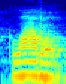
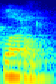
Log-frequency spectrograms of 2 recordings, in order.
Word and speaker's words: glottal: Okay, I say glottal, not glottal. Everyone, glottal. Glottal. 那个 T 是个 tap, 像个很短的 D, glottal.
